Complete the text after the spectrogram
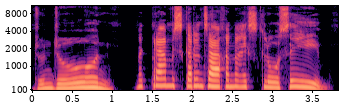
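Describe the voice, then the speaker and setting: A man's voice: high voice, animated, unhurried, no echo, pitched above the performer's own voice. An exasperated male newspaper editor, acted out by a male narrator in an audiobook story. He scolds with pointed questions and restrained irritation, in a close, dry recording. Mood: exasperated, stern.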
